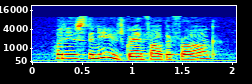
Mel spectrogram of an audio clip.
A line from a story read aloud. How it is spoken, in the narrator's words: cried the Merry Little Breezes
